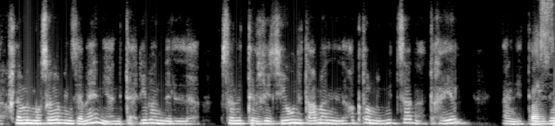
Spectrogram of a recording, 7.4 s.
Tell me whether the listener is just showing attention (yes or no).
no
